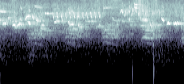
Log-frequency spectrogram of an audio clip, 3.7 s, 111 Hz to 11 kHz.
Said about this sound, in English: really, really thrilled to hear two wood warblers. You might be able to catch them. Someone described it as a spinning £1 coin on a ceramic plate. Which is quite accurate, I think, but there's a lot of blackcaps, blackbirds, a few chaffinches around.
